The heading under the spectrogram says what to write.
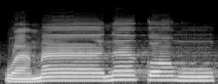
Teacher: Huruf ma dipanjangkan 2 harokat karena di depannya terdapat alif.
